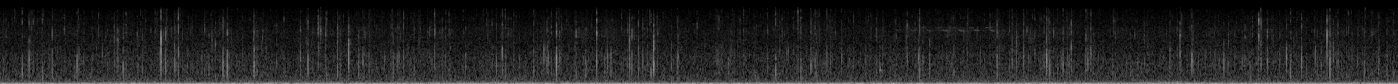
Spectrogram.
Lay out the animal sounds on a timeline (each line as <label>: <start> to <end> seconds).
Yellow-rumped Warbler (Setophaga coronata): 8.8 to 10.1 seconds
